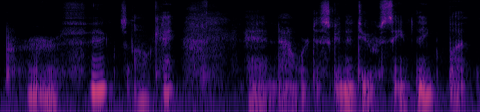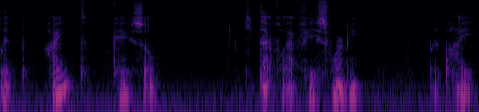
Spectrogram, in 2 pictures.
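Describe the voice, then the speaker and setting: Asmr guy whispering soft step by step instructions, super breathy, gentle and reassuring. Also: fairly high pitch, animated, measured pace. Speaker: ASMR roleplayer taking face measurements. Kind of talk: soft-spoken ASMR personal-attention roleplay.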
